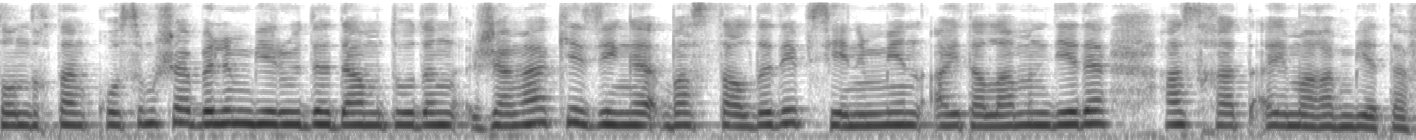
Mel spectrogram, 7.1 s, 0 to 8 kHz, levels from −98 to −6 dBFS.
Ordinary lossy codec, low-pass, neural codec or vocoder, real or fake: none; 7.2 kHz; none; real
